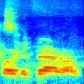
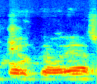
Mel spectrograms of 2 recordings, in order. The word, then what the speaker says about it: Cordovero: Rabbi Moshe Cordovero, known by the acronym Rama, was a brilliant teacher. He was Portuguese. His name is actually Cordovero, but people pronounce it Cordovero by mistake.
